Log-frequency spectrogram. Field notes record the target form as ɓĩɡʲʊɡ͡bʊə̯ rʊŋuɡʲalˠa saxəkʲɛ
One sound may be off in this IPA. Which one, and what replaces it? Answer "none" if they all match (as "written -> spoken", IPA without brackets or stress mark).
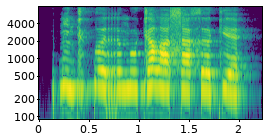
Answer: none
